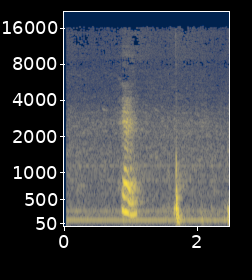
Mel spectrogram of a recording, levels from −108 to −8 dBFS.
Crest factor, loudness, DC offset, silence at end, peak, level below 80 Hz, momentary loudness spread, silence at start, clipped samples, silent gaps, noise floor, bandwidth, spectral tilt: 22 dB; -21 LUFS; under 0.1%; 0 s; -2 dBFS; -56 dBFS; 24 LU; 0.05 s; under 0.1%; none; -41 dBFS; 16.5 kHz; -7.5 dB/octave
